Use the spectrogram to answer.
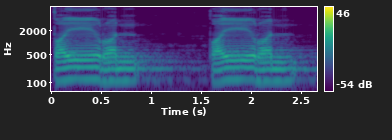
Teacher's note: نون کی آواز کو ظاہر کر کے پڑھیں گے، چھپا کر نہیں پڑھیں گے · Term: اظہار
